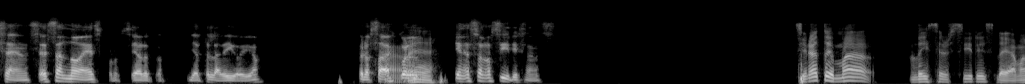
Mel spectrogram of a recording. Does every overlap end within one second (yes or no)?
yes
